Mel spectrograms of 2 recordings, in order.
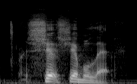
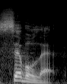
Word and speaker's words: Shibboleth: He asked him to say Shibboleth, and they said Sibboleth, and those are two different words.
